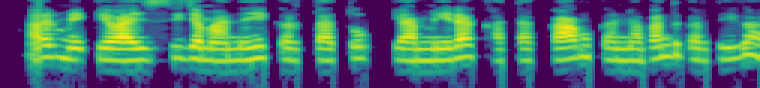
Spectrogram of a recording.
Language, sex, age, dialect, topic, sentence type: Hindi, female, 18-24, Marwari Dhudhari, banking, question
